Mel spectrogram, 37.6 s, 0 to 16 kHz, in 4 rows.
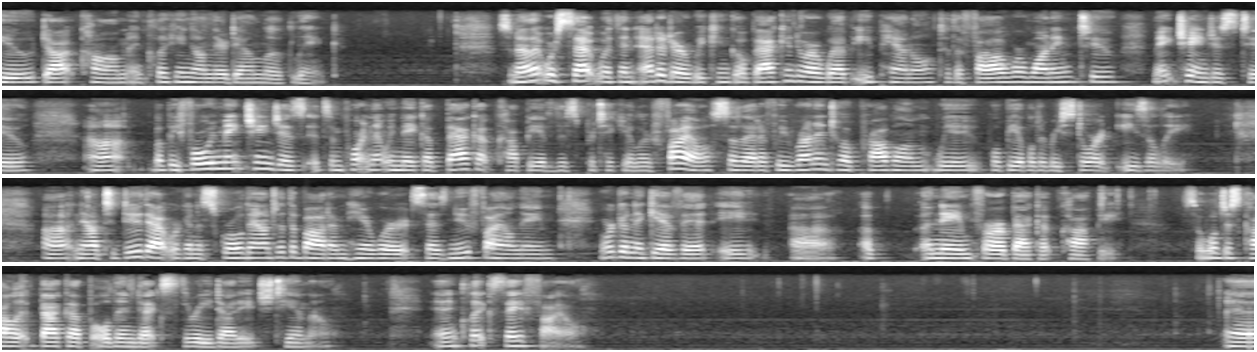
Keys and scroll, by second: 11.9 scroll down 1, 13.7-14.1 scroll down 1, 36.9-37.4 scroll down 1.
